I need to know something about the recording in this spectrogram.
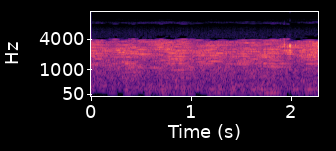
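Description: Steady hiss of an old, narrow-band sermon recording during a pause in the preaching, with no clear tones.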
